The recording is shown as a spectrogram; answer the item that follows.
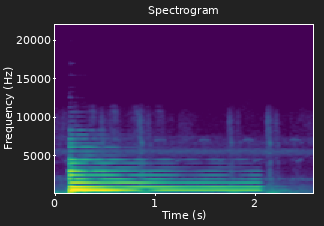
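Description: A single B note, a semibreve held for a whole bar, struck once and sustained evenly for about two seconds before it cuts off, clear and alone.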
